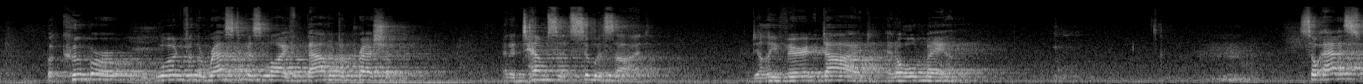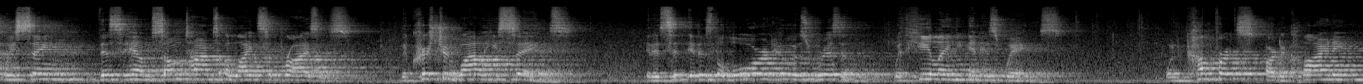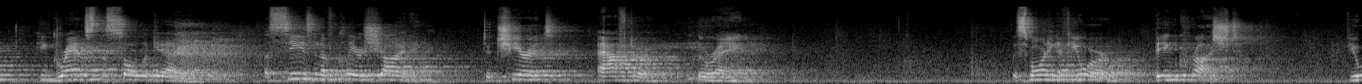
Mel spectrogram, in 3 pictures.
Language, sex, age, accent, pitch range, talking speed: English, male, 40-59, American, 160-225 Hz, 115 wpm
